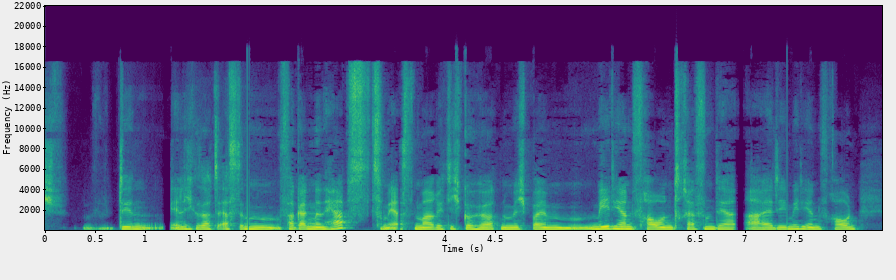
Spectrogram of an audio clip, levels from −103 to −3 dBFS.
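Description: Speech, carrying two kinds of fault. In AAC frame loss with muting, the decoder zeroed missing frames, so the sound fades out and back in at 1.16–1.26 s, 3.51–3.58 s and 6.88–7.03 s, lasting about 85, 43 and 128 ms. The block of digital silence comes from samples replaced by zeros, making abrupt dropouts at 2.02–2.04 s (20 ms) and at 4.11 s and 7.42 s (5 ms each, consistent with 256-sample blocks).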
